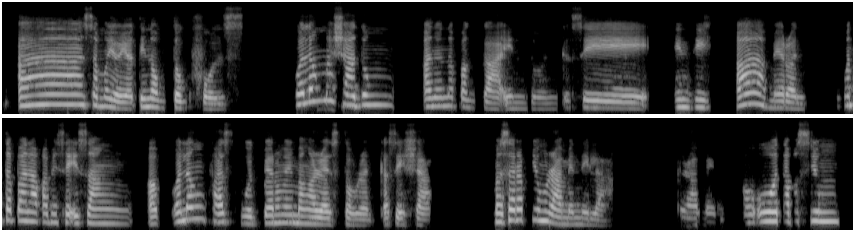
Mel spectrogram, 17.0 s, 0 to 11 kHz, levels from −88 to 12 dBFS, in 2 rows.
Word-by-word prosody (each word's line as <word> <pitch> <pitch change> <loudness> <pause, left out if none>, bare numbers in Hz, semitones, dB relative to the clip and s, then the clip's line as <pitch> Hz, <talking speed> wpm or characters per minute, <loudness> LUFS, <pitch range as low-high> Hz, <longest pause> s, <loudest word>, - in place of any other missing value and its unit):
Ah, 295 +2 +5
sa 285 -2 0
Moyoyao 200 -8 +2
Tinogtog 205 -4 0
Falls, 165 -1 -6 0.5
walang 375 +6 +4
masyadong 285 -8 0 0.3
ano 240 +1 +1
na 255 0 -6
pagkain 180 -5 -4
do'n, 170 0 -15
kasi 205 +2 -9 0.9
hindi 220 -1 -2 0.3
ah, 300 +1 +4
meron, 195 -3 -1 0.4
pumunta 270 +4 0
pala 285 -2 +4
kami 250 -1 -3
sa 245 - +1
isang, 215 -2 -2 0.2
ah, 200 - +4 0.2
walang 340 +6 +2
fast 260 0 0
food 205 -1 -4
pero 225 0 +2
may 235 0 -2
mga 210 -3 +2
restaurant 175 -3 -1
kasi 180 0 -2
siya. 165 - -2 0.6
Masarap 310 +5 +4
yung 300 -2 +2
ramen 195 -5 +1
nila, 170 -4 -7 0.7
ramen, 180 -3 -10 0.3
oo 275 +3 +5
tapos 270 +1 -5
yung 270 -1 +3
235 Hz, 135 wpm, -23 LUFS, 195-280 Hz, 0.9 s, Ah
